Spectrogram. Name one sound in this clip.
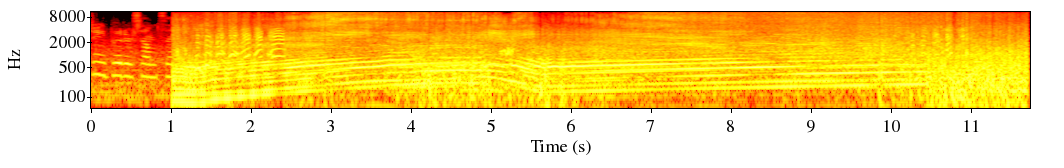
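A compact car with a large exhaust revs hard as it drives alongside.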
